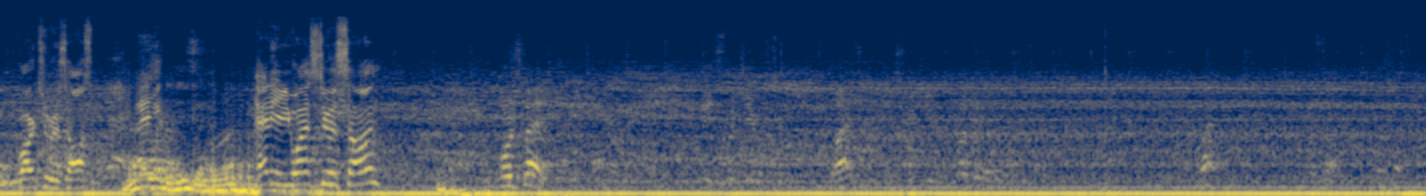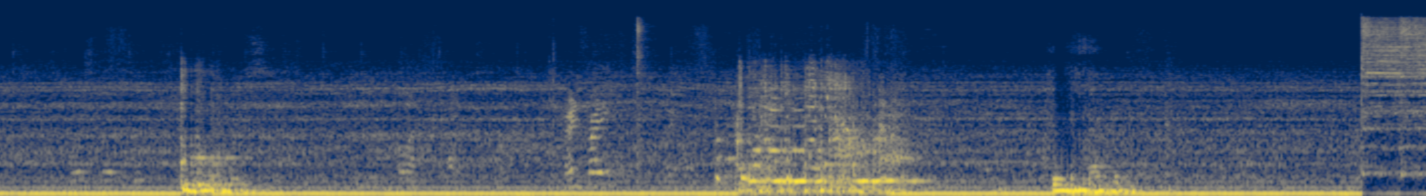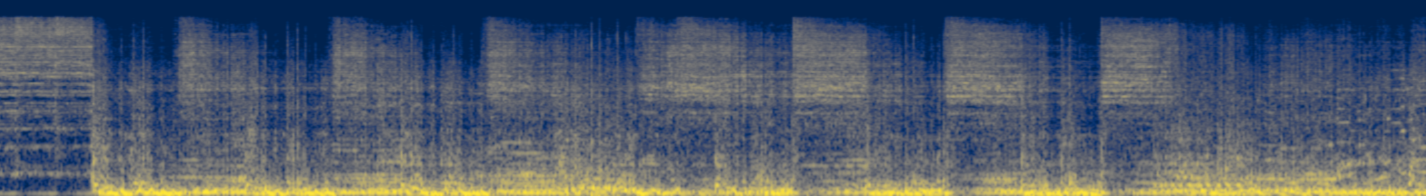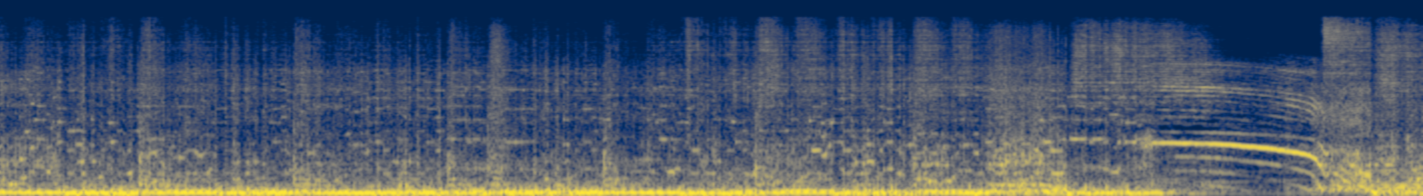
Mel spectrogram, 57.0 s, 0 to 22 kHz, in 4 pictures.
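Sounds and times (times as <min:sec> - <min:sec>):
heavy rock band playing live: 0:07.6 - 0:19.7, 0:20.4 - 0:26.6, 0:27.8 - 0:57.0
pounding bass drum: 0:16.0 - 0:17.6, 0:29.4 - 0:54.8, 0:56.4 - 0:57.0.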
